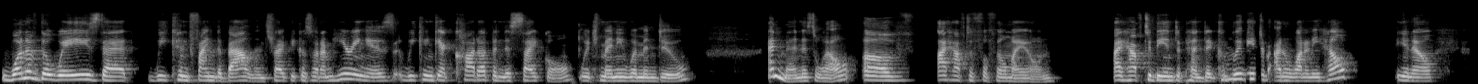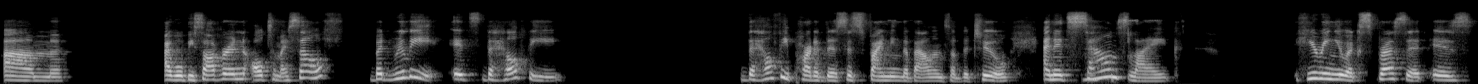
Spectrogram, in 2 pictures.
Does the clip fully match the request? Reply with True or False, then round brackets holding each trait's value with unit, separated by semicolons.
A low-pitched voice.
False (195 Hz)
